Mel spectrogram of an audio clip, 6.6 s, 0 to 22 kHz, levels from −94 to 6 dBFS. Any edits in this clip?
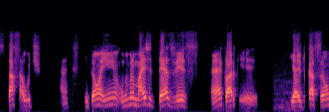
no; 0 cuts

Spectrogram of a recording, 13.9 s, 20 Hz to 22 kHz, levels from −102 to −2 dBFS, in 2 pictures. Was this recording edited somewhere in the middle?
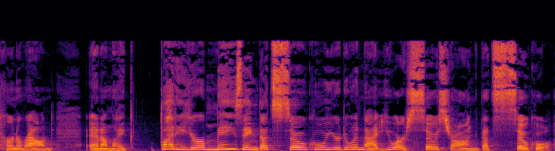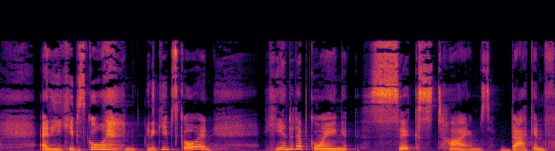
no; 0 cuts

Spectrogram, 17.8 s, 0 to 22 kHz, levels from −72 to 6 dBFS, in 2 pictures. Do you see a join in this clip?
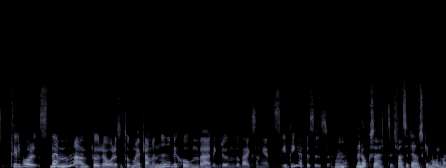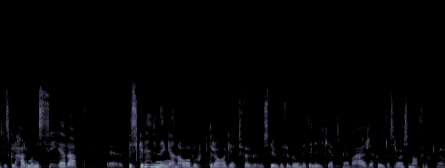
yes; 2 cuts; at 7.0 s, 11.4 s

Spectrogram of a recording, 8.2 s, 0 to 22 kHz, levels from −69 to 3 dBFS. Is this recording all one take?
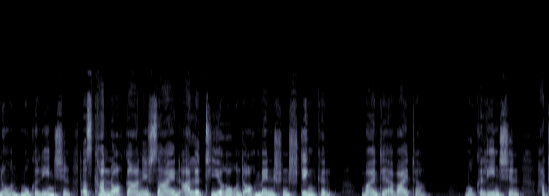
no; 1 cut; at 1.2 s

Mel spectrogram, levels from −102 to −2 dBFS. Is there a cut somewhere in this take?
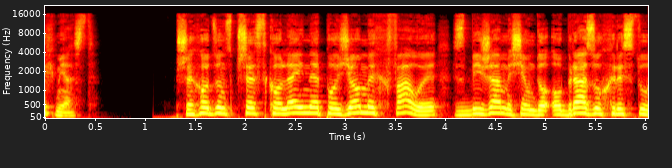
no; 0 cuts

